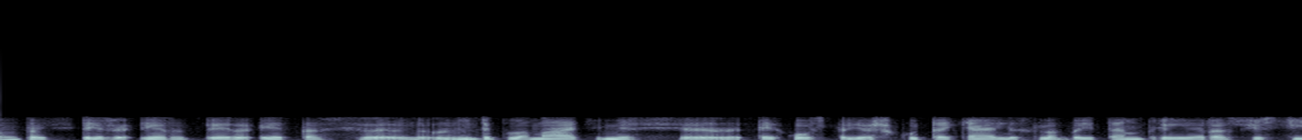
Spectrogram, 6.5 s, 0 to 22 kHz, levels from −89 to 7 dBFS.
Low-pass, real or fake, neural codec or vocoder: 3.6 kHz; fake; codec, 16 kHz, 1 kbps, FunCodec, trained on Chinese and English, 50 frames a second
